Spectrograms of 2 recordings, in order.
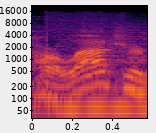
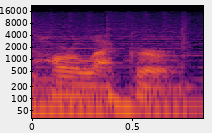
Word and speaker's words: Harlacher: her name wrong before her name is erica harlacher with a hard k sound um yeah i used to think it was harlacher because i had spelt but hmk youtuber who does kingdom hearts and zelda stuff uh he actually had her on as a guest and she pronounced it for him to make sure that it was correct and it is harlaquer so yeah but i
